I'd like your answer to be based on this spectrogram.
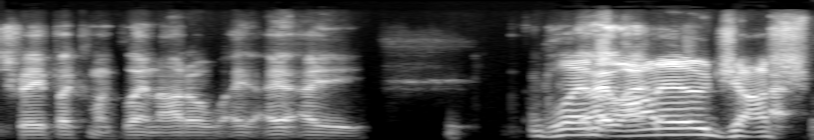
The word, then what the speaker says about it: Otto: No, it's Glenn Otto. You say his name the same backwards and forwards, just the way he pitches, too.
